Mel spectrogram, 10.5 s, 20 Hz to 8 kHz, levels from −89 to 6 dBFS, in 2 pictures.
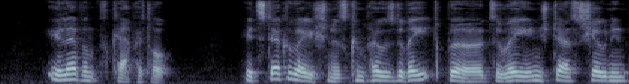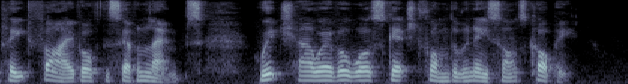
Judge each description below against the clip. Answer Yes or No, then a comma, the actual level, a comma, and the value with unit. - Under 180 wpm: Yes, average, 155 wpm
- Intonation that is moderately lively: No, narrow, 2.2 semitones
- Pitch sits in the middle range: Yes, medium, 150 Hz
